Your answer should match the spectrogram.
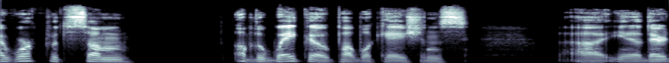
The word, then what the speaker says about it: Waco: I was thinking Waco, Texas. because I think I've been pronouncing I think I've only read it and I've been pronouncing it Wo in my in my head all these years but I but I'm familiar with that.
